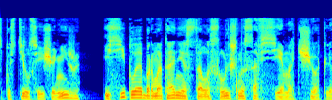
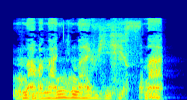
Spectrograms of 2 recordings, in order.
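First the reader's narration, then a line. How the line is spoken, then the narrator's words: Hissed. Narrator (Russian): прошипел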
